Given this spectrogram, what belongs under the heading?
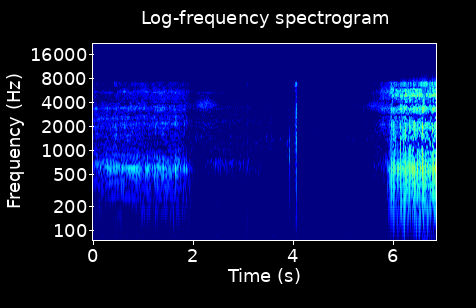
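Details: Night-time snoring from a man in a quiet room: buzzing snores on breathing in, separated by quiet pauses with a faint click; he is urged to sleep on his side.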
